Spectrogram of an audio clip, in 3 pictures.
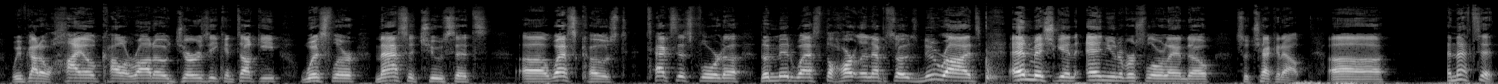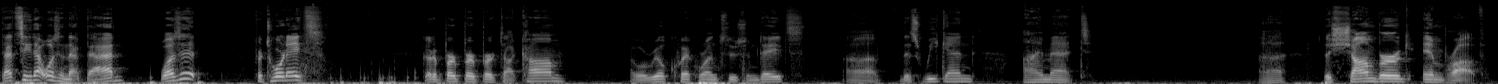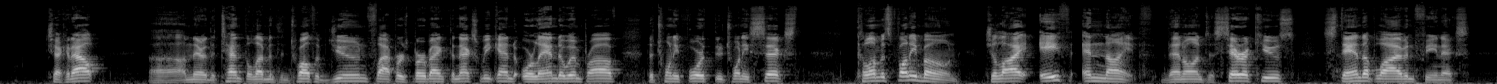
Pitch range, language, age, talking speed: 110-155 Hz, English, 40-59, 140 wpm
